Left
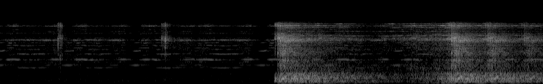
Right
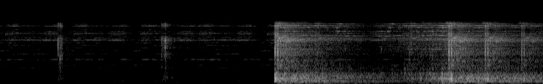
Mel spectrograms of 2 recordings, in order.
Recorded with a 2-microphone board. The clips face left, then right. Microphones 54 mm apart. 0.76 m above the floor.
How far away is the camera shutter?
About 0.6 m.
